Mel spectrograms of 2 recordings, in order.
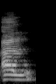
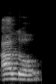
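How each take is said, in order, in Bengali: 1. শেষ ব্যঞ্জনটি কোনো প্রতিধ্বনি স্বরধ্বনি ছাড়াই পরিষ্কারভাবে থামে। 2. শেষ ব্যঞ্জনটি একটি প্রতিধ্বনি স্বরধ্বনি দিয়ে ঝাঁকানো হয়। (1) "এরকম বলতে হবে।" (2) "এরকম বলে। এরকম বলা যাবে না।"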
